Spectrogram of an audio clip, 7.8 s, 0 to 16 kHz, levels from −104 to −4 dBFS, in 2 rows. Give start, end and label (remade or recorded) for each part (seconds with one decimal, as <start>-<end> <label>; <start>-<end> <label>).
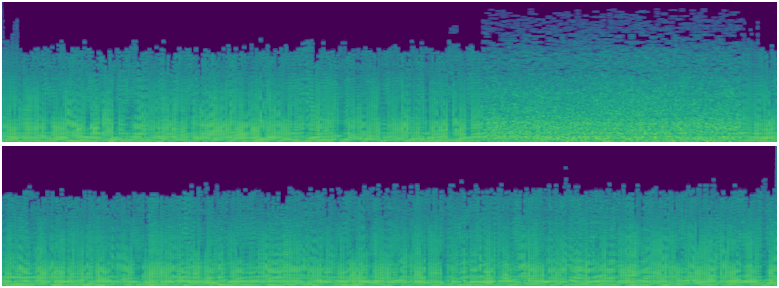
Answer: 0.0-2.4 remade; 2.4-3.7 recorded; 3.7-7.8 remade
